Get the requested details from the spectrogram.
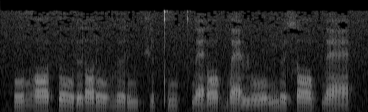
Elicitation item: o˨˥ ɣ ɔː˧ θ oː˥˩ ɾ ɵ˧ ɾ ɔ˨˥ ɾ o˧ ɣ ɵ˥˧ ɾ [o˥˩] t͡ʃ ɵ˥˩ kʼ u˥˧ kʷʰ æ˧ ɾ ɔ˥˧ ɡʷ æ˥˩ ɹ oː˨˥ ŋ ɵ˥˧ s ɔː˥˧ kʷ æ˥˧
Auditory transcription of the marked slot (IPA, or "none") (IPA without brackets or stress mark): u˥˩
